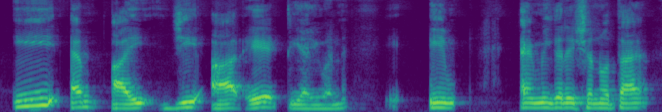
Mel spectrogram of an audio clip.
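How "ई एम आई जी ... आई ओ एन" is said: letter by letter, slightly slow: ई एम आई जी आर ए टी आई ओ एन; spelling it out. Shown as a demonstration. Teacher to students, spelling emigration letter by letter. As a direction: dictate each letter of ई एम आई जी आर ए टी आई ओ एन to the class. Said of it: "एक emigration होता है".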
